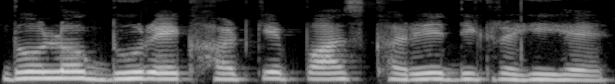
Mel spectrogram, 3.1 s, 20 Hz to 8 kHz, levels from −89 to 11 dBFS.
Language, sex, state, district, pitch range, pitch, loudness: Hindi, female, Arunachal Pradesh, Lower Dibang Valley, 200-220 Hz, 210 Hz, -15 LUFS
